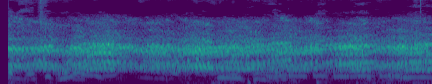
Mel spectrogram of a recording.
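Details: Frogs in a mating chorus at Yulgok Arboretum pond in spring: dense, continuous croaking and trilling from many callers forming a steady wall of sound, with lower warbling notes beneath.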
